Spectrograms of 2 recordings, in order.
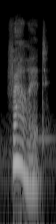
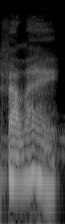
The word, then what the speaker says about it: valet: The valet. The valet, pronounced valot, not valet, is what Bo Brummel called a gentleman's gentleman.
